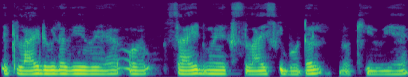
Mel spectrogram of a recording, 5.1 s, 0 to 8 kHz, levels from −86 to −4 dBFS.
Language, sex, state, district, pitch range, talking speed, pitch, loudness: Hindi, male, Jharkhand, Sahebganj, 130-140 Hz, 190 wpm, 135 Hz, -18 LUFS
